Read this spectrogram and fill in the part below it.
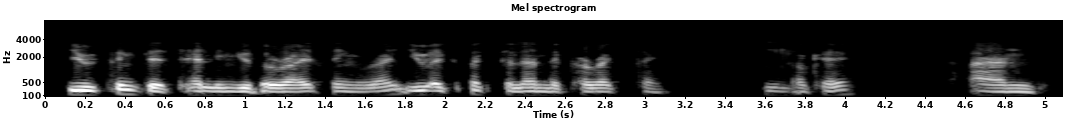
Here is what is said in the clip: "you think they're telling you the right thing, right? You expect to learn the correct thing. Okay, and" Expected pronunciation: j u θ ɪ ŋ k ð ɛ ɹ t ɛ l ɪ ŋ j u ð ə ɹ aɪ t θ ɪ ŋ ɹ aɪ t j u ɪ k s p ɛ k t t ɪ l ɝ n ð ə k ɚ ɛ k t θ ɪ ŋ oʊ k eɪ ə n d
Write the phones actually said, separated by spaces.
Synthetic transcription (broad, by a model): j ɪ θ ɪ ŋ k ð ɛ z t ɛ n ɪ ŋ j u ð ə ɹ aɪ t θ ɪ ŋ ɹ aɪ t j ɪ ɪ k s p ɛ k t t ɪ l ɝ n ð ə k ɚ ɛ k t θ ɪ ŋ oʊ k eɪ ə n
